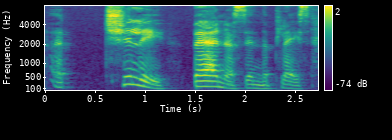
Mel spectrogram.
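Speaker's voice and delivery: plain reading voice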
